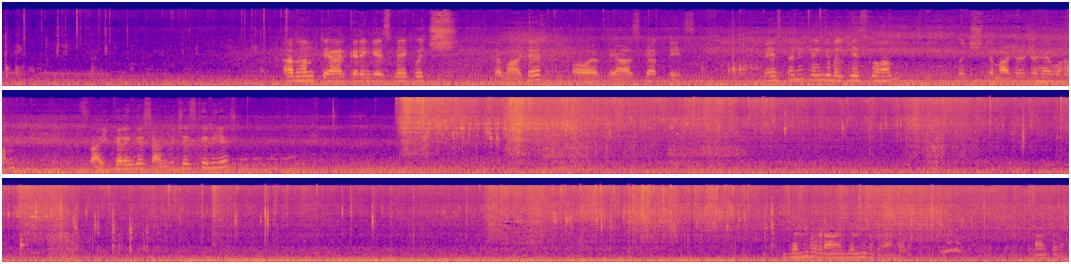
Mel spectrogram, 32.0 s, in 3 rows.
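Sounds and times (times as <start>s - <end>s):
oil popping and spitting: 14.6s - 29.2s
food sizzling in hot oil: 14.6s - 32.0s.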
